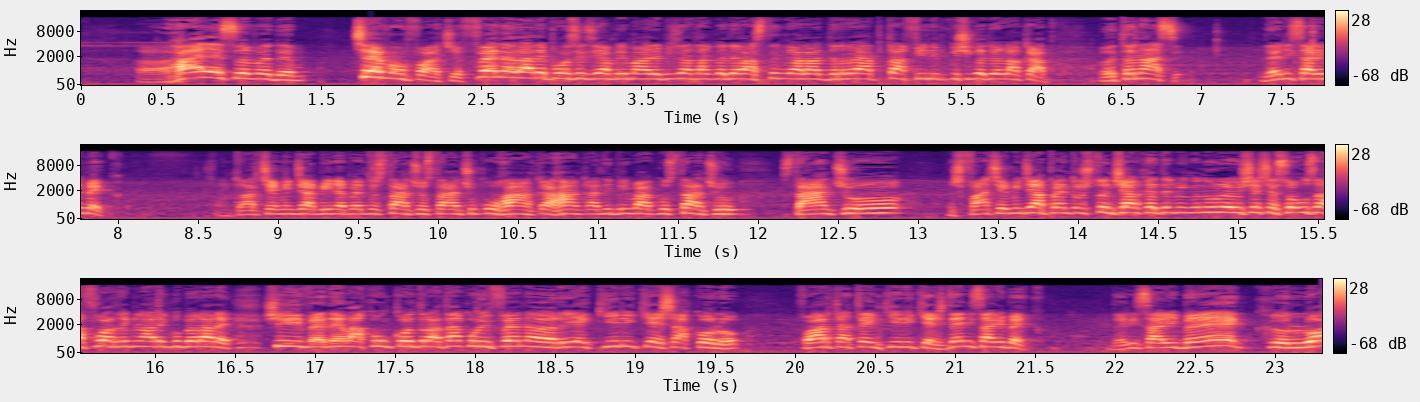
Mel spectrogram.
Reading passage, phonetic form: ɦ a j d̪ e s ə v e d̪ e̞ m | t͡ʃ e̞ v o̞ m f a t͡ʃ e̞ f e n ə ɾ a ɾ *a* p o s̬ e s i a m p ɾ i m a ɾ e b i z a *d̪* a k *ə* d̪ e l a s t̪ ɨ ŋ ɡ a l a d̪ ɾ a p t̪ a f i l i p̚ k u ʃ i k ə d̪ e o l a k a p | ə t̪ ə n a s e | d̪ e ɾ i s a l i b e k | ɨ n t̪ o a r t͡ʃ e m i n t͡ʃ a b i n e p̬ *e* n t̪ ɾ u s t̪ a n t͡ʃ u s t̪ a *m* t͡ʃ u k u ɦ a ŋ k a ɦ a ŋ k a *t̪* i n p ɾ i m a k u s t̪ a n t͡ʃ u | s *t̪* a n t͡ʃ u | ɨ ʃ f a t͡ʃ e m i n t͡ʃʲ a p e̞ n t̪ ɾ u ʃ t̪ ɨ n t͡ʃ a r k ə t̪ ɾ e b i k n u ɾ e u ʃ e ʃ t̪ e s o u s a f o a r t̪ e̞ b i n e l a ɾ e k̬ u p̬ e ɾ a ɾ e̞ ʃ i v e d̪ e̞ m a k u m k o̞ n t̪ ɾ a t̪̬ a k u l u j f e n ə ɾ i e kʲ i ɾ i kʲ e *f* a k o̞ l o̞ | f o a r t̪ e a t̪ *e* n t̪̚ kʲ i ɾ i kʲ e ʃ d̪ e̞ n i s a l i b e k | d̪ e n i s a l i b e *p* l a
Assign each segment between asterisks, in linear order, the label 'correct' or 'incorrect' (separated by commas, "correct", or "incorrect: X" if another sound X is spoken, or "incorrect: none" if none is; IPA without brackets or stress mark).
incorrect: e, incorrect: t̪, correct, correct, incorrect: n, incorrect: d̪, correct, incorrect: ʃ, correct, incorrect: k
